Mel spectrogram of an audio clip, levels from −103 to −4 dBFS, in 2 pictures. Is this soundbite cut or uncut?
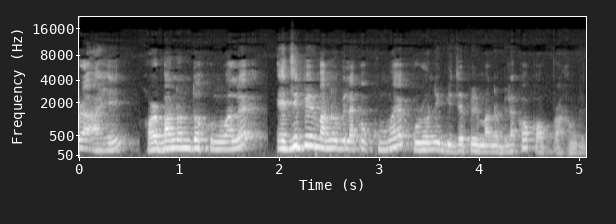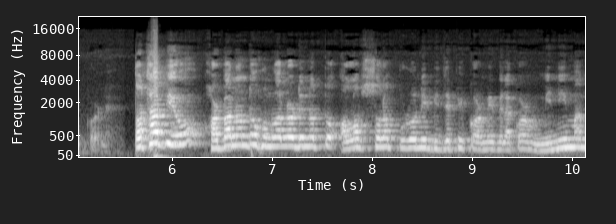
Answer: uncut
